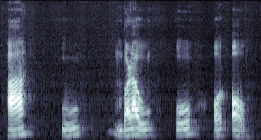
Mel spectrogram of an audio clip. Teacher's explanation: पश्च स्वर क्या होता है? जो जीभ के पिछले हिस्से से उच्चारित होता है।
